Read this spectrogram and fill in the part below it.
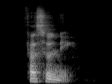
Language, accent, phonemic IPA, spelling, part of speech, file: French, France, /fa.sɔ.ne/, façonné, verb, LL-Q150 (fra)-façonné.wav
- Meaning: past participle of façonner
